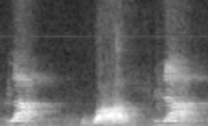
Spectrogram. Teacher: it is halfway between your L and your R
